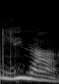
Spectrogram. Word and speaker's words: Lisnard: David Lisnard. Qu'on peut prononcer aussi Linard.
